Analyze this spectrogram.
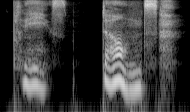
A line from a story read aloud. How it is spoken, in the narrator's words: Hop whispers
